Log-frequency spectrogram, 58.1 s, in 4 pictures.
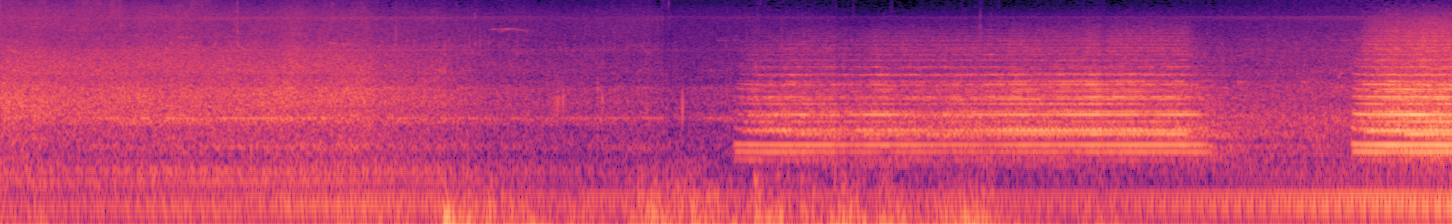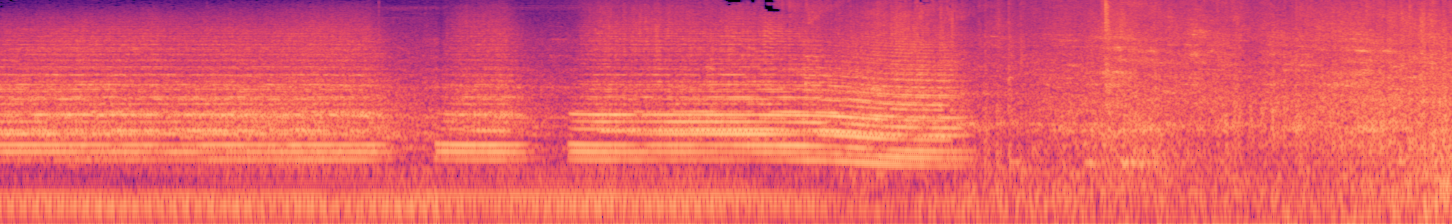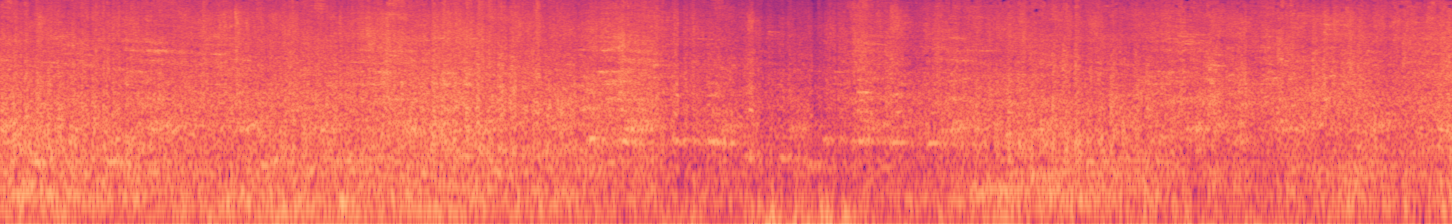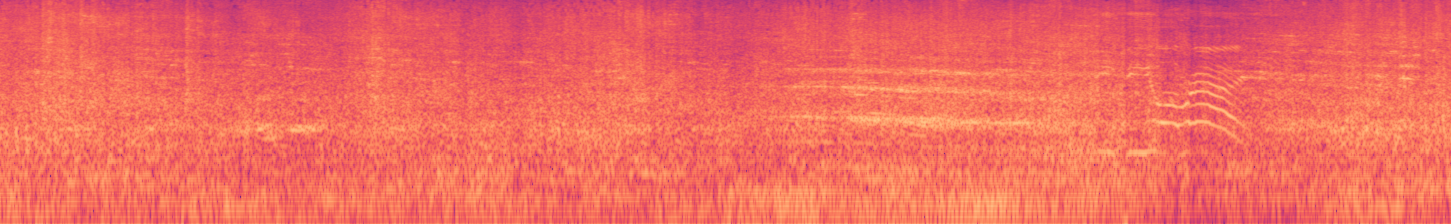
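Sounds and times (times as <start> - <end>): locomotive air horn: 7.4 - 12.3, 13.5 - 24.4, 51.4 - 54.1
train wheels clattering over rail joints: 24.3 - 54.8, 56.0 - 58.0
locomotive engine rumble: 36.4 - 58.0.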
